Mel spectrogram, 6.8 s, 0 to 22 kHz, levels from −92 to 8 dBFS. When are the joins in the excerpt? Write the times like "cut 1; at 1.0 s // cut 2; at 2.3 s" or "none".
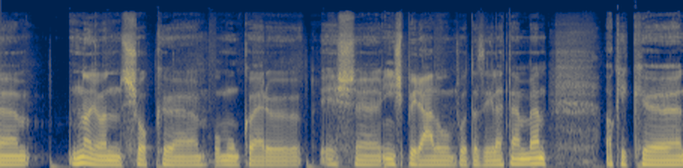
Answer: cut 1; at 2.2 s // cut 2; at 3.2 s // cut 3; at 4.6 s

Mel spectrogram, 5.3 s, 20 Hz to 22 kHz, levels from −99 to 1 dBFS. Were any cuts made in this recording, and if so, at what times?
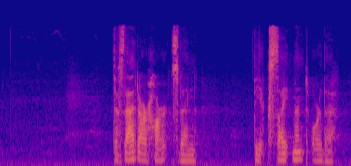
cut 1; at 2.0 s // cut 2; at 2.7 s

